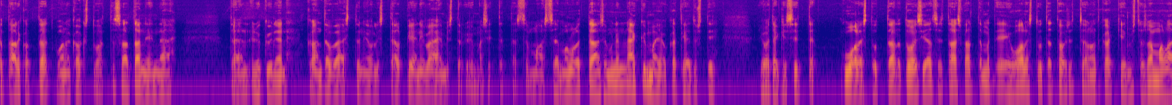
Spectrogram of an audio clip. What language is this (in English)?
Finnish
